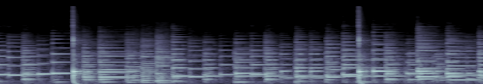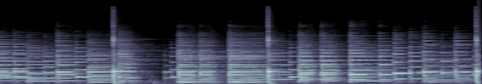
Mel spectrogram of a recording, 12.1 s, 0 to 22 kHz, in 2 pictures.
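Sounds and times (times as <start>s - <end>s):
sharp short hit: 4.6s - 4.8s.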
